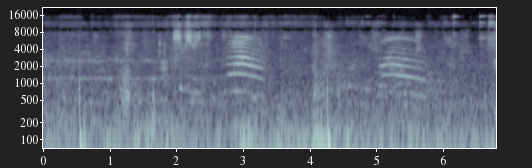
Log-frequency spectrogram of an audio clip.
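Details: Pregnant street cat, a stray, meowing twice, each call a short arched mew rising and then dropping, about two seconds apart, amid faint Turkish speech and a few knocks.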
